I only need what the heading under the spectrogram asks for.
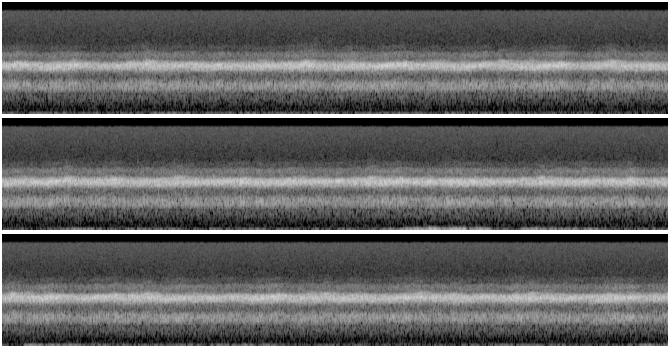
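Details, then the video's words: Frogs croaking in a spring wetland, recorded live. The chorus sounds softer and more distant, a smooth, steady two-toned hum of blended trills over a hiss of background noise, with a short low thump around eleven seconds. "Ambient Noise for Sleep Frogs"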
